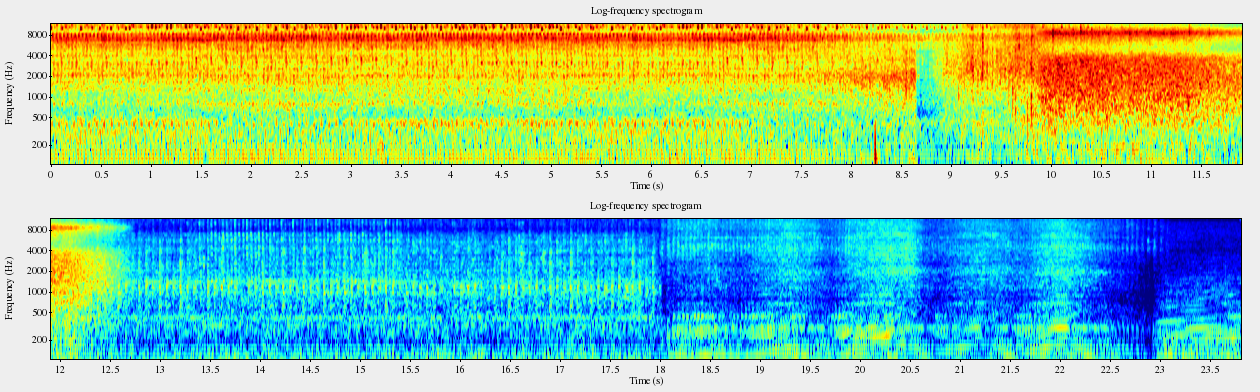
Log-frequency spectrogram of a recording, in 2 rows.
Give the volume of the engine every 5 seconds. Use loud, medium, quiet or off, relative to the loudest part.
loud, loud, quiet, quiet, quiet.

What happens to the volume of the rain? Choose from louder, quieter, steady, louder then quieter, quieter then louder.
louder.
